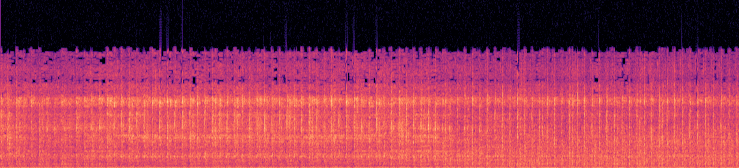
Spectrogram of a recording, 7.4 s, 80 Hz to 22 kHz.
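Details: Ducati ST2 2V V-twin, Weber/Marelli 1.6M ECU, cold on fast idle lever during throttle body balancing; deep loping even thump after closing horizontal cylinder, earlier about 6 cmHg out of balance, now balanced.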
